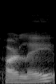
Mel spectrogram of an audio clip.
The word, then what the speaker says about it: parle: I'm having trouble telling apart, for example, par versus parler, or je versus j'ai. Well, I just said it for you there, but E on the end of words in French is often not pronounced, so in the case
